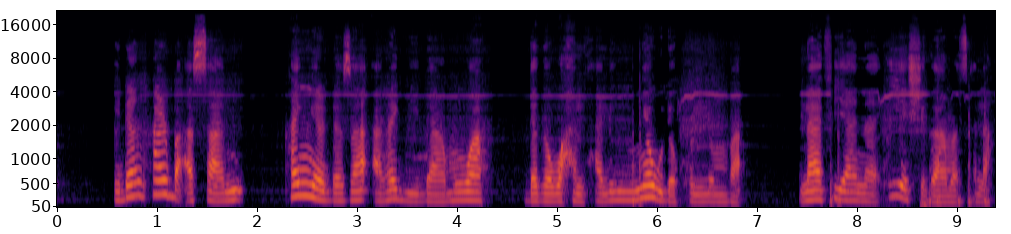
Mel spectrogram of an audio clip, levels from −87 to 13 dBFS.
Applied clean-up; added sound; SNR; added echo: neural mask model RNNoise.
